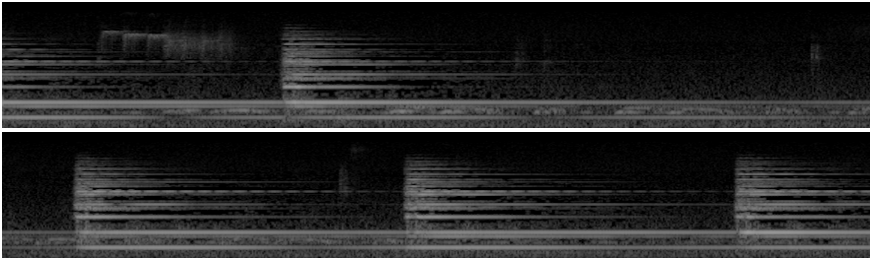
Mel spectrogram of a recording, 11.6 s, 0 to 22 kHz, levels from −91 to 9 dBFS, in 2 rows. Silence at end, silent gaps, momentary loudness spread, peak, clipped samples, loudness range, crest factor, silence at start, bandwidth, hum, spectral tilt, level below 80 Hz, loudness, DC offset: 0 s; none; 19 LU; -22 dBFS; under 0.1%; 9 LU; 18 dB; 0 s; 16.5 kHz; none; -2.5 dB/octave; -72 dBFS; -38 LUFS; under 0.1%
